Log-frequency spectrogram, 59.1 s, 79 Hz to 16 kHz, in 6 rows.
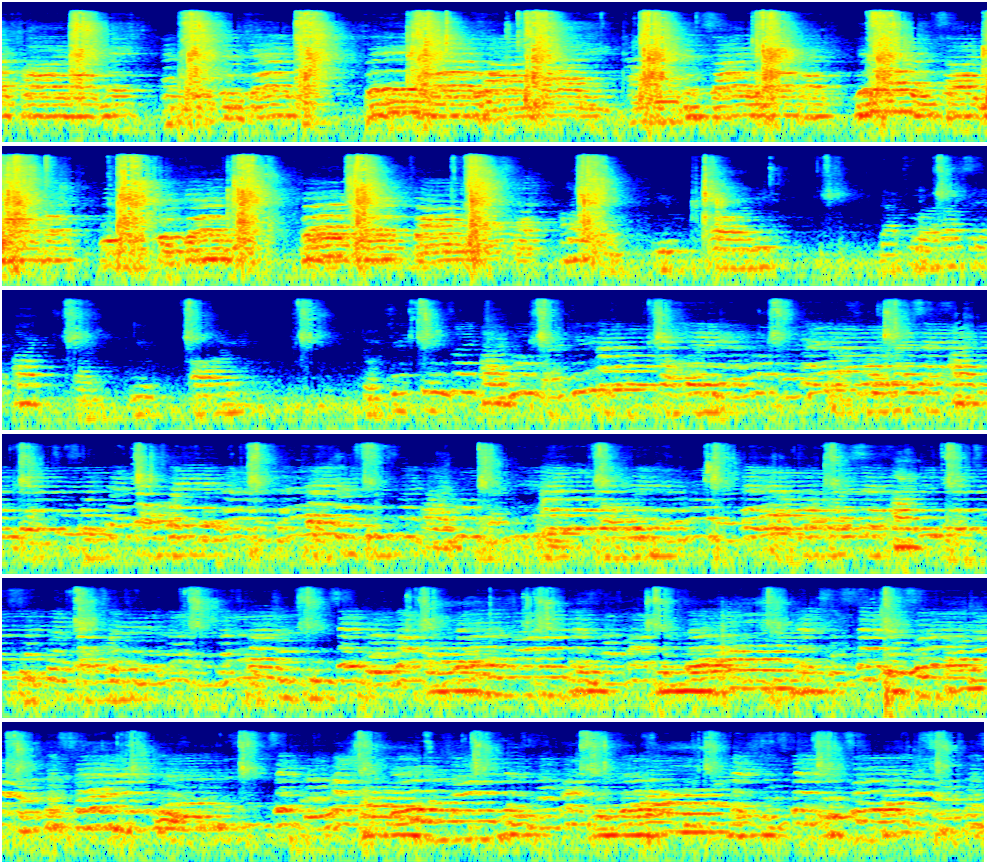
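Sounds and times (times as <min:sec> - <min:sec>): choir singing in close harmony: 0:00.0 - 0:17.4, 0:23.4 - 0:59.0
steady sharp clicks: 0:22.6 - 0:59.0.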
